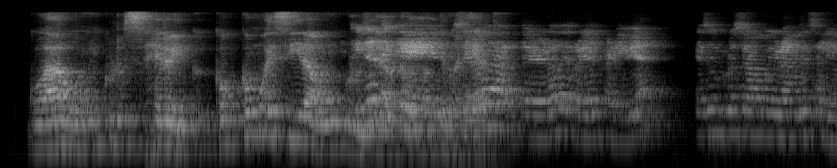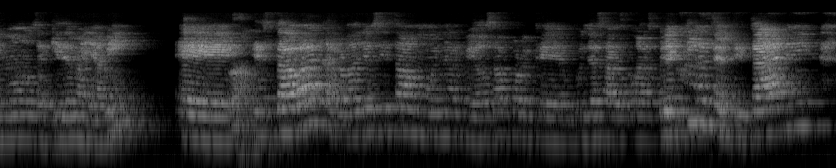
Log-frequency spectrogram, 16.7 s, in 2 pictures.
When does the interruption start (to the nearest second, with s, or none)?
4 s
